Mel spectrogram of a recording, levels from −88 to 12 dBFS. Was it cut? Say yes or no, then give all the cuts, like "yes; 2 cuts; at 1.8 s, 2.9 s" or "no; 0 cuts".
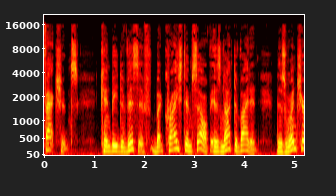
no; 0 cuts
